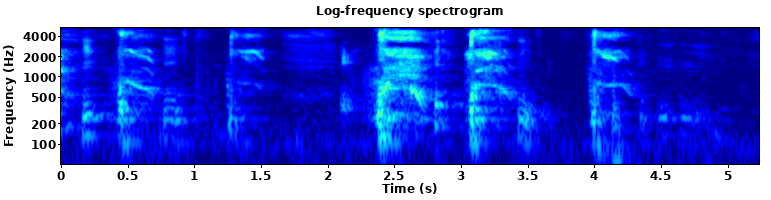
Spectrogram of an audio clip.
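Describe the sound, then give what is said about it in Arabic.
A run of harsh, breathy coughs and throat-clearing bursts, several separate noisy blasts spaced irregularly, with quieter gaps between them. “وكأن الكحة دي بتقول لي خلص يعني”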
